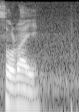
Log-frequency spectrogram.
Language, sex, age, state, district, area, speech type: Assamese, male, 30-45, Assam, Lakhimpur, rural, read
